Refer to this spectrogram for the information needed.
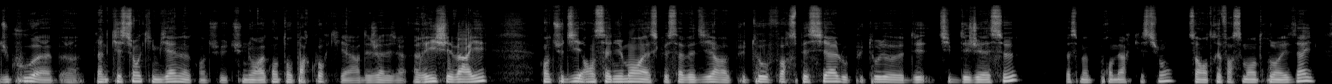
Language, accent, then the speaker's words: French; Val-d'Oise, Île-de-France, France; moi, j'ai grandi dans le, 95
